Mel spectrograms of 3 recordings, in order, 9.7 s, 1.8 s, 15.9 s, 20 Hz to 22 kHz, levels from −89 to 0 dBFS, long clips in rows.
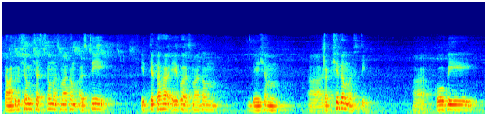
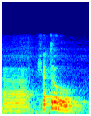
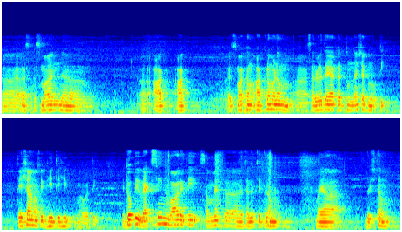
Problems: none marked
